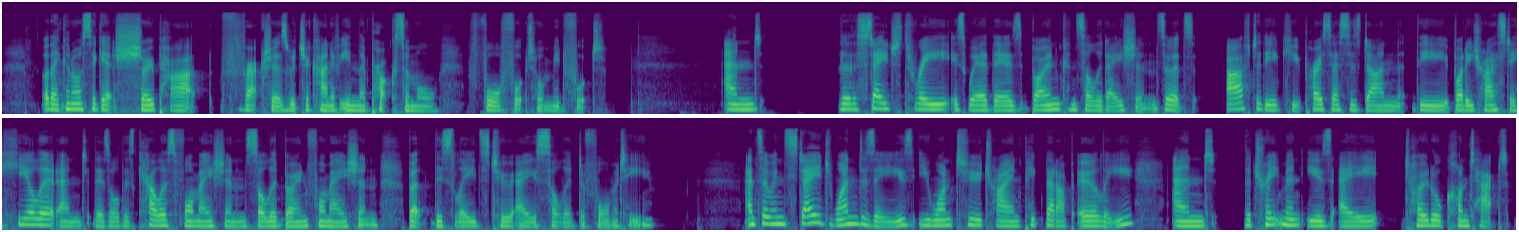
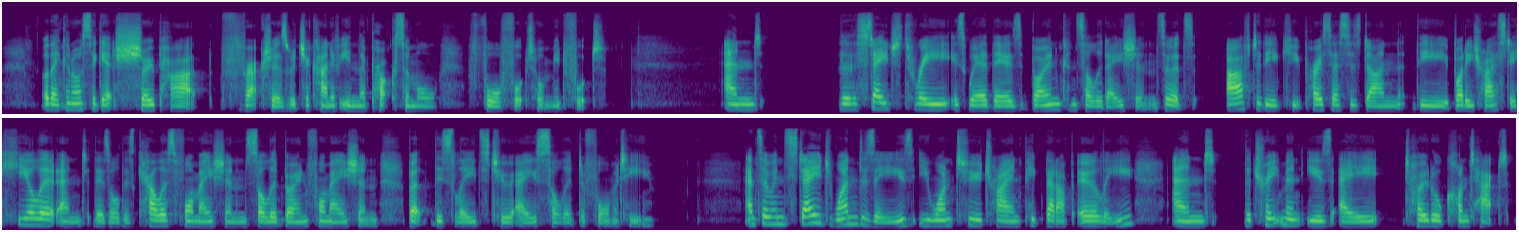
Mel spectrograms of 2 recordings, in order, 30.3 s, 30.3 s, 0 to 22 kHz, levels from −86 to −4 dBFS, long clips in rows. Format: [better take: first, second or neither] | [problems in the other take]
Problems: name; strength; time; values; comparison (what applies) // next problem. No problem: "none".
first | thin; very; fading below 300 Hz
